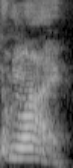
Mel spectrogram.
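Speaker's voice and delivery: desperate, loud, frantic shouted scream. Retelling shouting at a running man to stop: imitating a frantic scream. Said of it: "And I screamed".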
